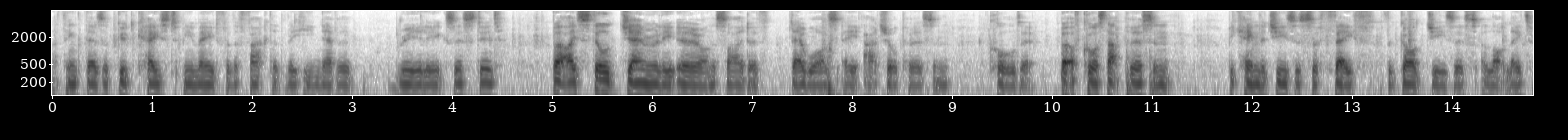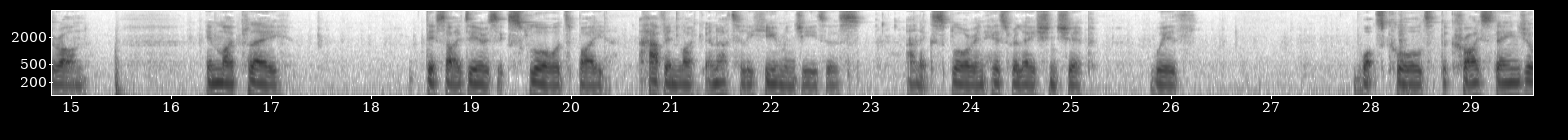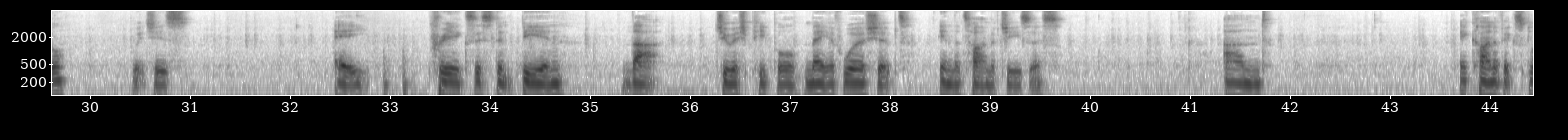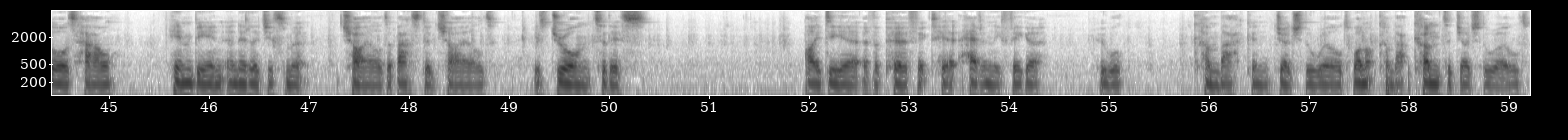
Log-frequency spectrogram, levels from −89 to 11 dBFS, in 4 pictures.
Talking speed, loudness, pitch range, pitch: 135 wpm, -22 LUFS, 90-95 Hz, 90 Hz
